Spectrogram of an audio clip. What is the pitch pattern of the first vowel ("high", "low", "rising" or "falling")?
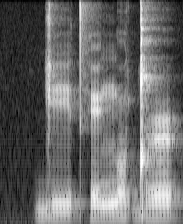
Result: low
